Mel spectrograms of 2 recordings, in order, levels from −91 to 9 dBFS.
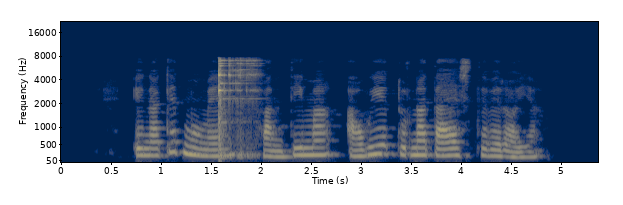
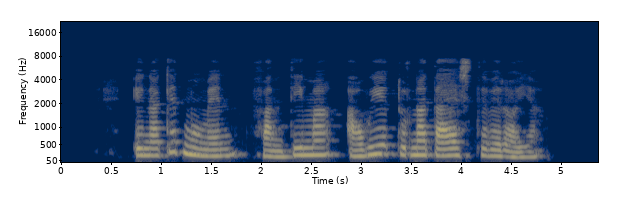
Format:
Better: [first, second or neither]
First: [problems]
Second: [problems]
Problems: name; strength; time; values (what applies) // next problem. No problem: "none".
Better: second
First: background sound (Cutlery, silverware); 2 dB above the speech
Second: none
